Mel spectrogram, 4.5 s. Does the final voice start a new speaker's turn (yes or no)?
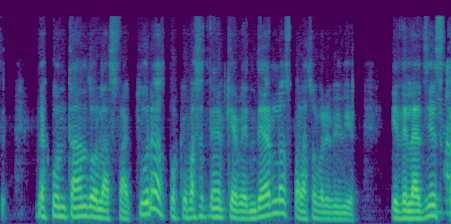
no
